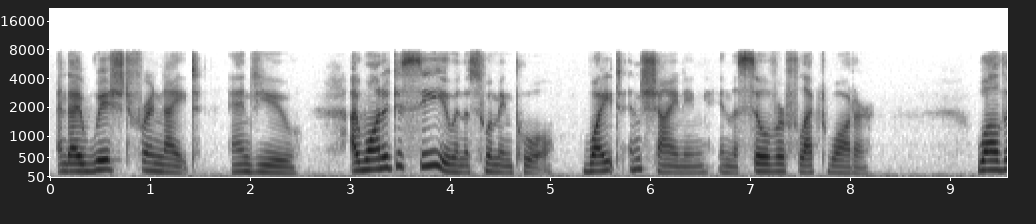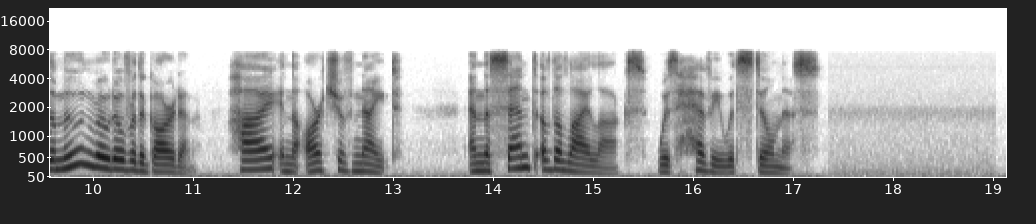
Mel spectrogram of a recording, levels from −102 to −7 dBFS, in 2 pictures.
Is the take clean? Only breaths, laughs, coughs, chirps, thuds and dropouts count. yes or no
yes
